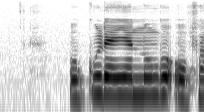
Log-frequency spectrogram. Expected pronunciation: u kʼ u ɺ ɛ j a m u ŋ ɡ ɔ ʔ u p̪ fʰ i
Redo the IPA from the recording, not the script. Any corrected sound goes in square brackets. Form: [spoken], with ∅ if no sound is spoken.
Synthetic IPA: u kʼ u ɺ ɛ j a [n] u ŋ ɡ ɔ ʔ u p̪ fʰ [a]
